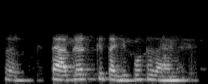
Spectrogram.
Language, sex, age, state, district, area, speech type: Telugu, female, 18-30, Telangana, Vikarabad, urban, conversation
